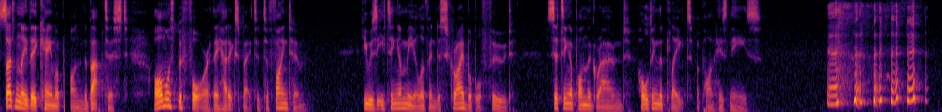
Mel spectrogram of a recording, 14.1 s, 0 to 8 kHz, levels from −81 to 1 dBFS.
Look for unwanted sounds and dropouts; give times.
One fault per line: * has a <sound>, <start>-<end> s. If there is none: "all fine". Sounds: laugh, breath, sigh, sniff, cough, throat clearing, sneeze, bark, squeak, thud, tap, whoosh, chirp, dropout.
* has a dropout, 1.0-1.1 s
* has a laugh, 12.4-13.9 s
